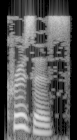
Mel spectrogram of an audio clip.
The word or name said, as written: cruises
